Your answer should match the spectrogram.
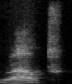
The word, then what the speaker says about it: route: And British people say route, Americans say route.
